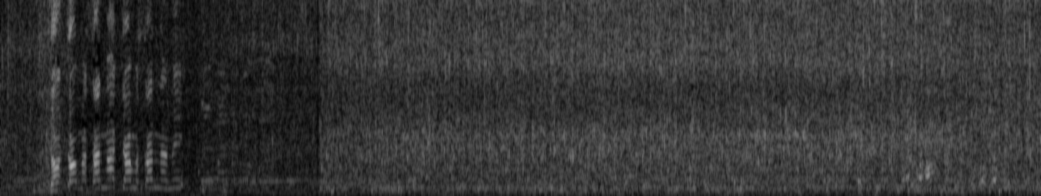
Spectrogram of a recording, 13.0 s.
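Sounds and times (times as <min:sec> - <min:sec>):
stream running over stones: 0:00.0 - 0:13.0.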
